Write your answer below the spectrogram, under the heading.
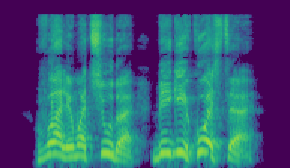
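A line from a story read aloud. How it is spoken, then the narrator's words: Yell. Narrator (Russian): Заорал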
